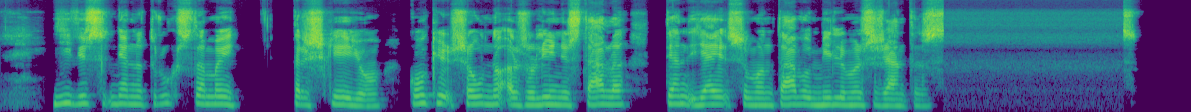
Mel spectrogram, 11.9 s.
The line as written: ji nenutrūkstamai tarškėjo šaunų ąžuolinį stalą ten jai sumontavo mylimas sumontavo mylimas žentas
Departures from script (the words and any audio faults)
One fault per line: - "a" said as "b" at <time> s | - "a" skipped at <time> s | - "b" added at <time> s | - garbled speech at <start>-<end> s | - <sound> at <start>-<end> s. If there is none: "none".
- "vis" added at 0.8 s
- "kokį" added at 4.2 s
- "sumontavo mylimas" skipped at 8.8 s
